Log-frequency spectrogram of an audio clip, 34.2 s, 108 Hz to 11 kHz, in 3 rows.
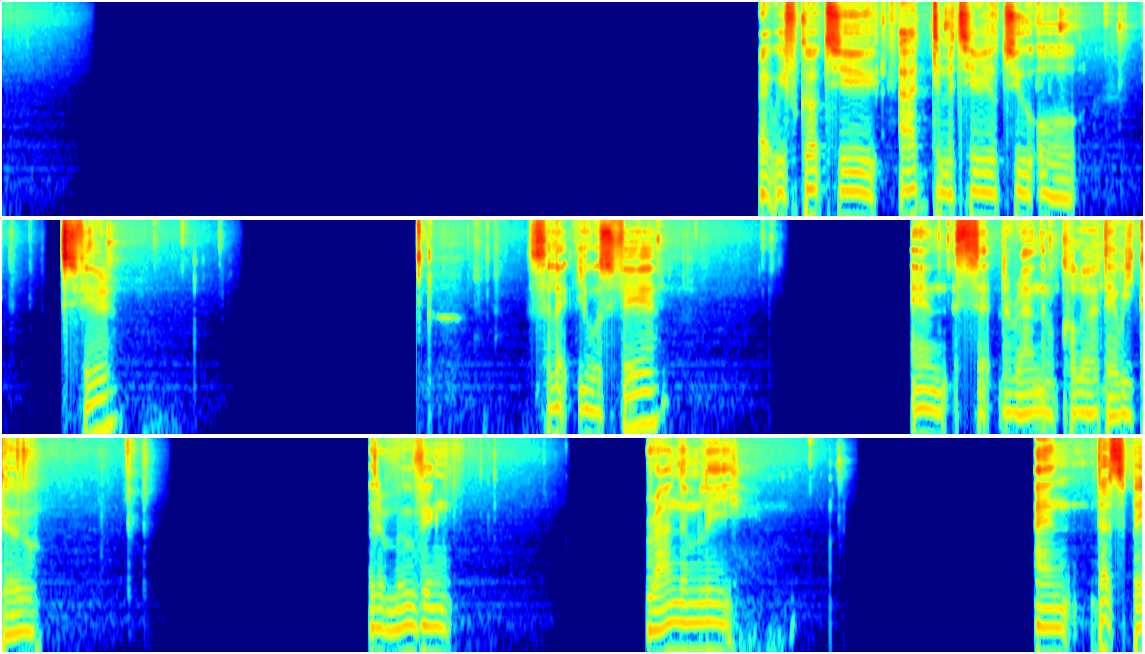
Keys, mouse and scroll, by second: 4.2 space, 6.5 scroll down 3, 7.8-8.4 middle drag, 8.4-9.5 scroll down 17, 9.5 shift+middle click, 10.3-10.7 scroll down 3, 10.7-11.3 shift+middle drag, 11.3-12.9 scroll down 4, 12.9 middle click, 13.5 click, 14.9 scroll down 3, 15.5-16.3 scroll up 9, 17.0 scroll down 2, 17.7 click, 18.9-21.9 drag, 22.8 KP_0, 24.1 space, 25.0 scroll up 4, 25.9 scroll down 1, 30.0-33.0 shift+middle drag.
